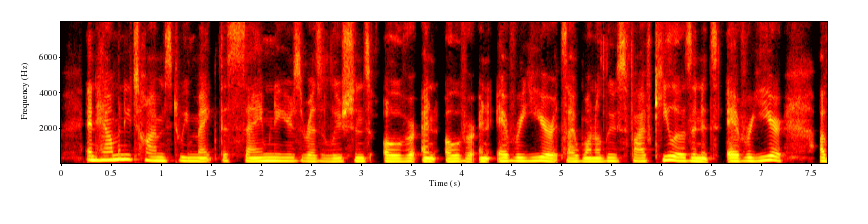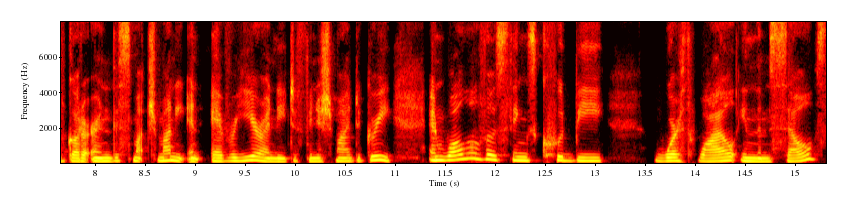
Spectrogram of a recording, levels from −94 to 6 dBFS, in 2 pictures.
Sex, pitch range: female, 170-205 Hz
